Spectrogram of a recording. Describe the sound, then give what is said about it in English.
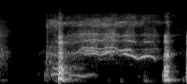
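Sharp hand slaps, made by someone hitting their own hand, land like punches: one crack, then two quick smacks near the end, with a drawn-out, strained vocal sound like a laugh stretching between them. “That's me hitting my hand in annoyance.”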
